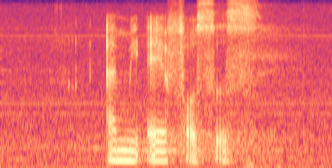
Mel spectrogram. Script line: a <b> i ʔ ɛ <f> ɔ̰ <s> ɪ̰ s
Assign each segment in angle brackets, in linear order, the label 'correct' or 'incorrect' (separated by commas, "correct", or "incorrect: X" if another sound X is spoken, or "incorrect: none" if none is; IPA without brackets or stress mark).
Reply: incorrect: m, correct, correct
